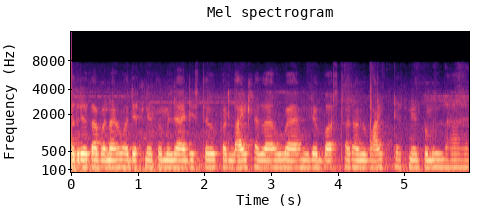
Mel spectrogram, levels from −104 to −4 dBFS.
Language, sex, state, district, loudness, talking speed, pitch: Hindi, male, Punjab, Fazilka, -17 LUFS, 240 wpm, 145 Hz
